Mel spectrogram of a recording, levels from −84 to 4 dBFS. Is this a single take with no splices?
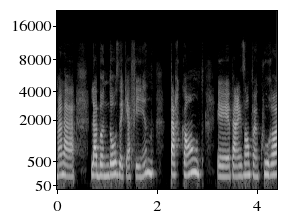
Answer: yes; 0 cuts

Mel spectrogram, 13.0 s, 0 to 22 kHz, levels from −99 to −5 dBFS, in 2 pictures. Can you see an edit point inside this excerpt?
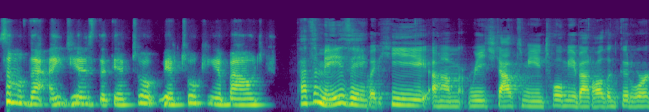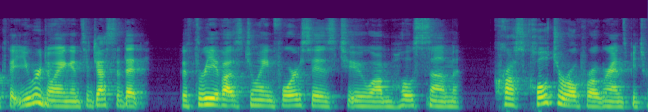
yes; 1 cut; at 3.7 s

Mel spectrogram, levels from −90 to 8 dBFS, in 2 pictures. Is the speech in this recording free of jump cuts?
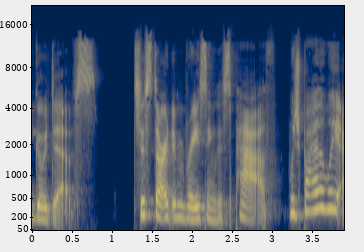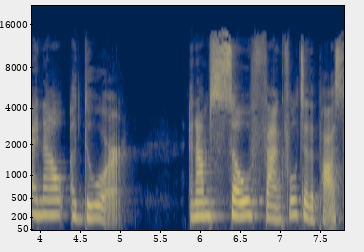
yes; 0 cuts

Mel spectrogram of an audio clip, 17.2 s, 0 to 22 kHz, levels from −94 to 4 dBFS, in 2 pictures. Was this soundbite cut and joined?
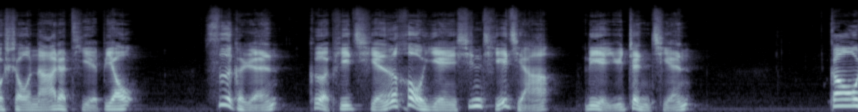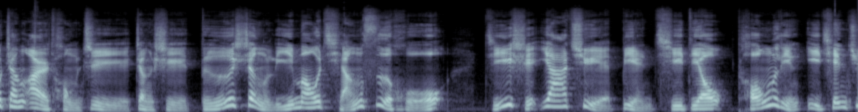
yes; 1 cut; at 15.9 s

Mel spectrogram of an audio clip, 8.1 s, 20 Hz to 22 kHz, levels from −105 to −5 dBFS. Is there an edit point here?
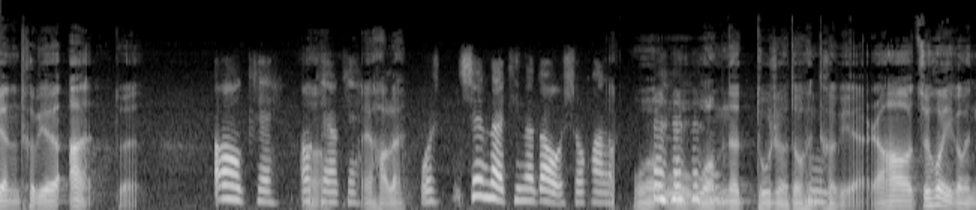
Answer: yes; 1 cut; at 5.1 s

